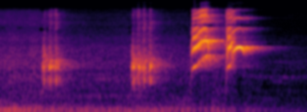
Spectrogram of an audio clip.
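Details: Cucak ijo, the greater green leafbird, in ngeplong song: two rough, scratchy notes spaced about a second apart, followed by two loud, ringing high whistles in quick succession, the second trailing away.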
